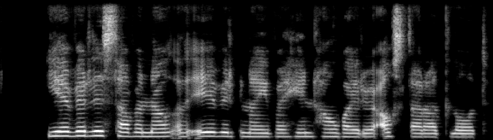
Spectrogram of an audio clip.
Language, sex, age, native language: Icelandic, female, 12, Icelandic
